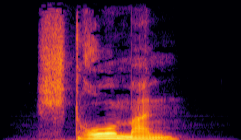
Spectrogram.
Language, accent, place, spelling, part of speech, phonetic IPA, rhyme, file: German, Germany, Berlin, Strohmann, noun, [ˈʃtʁoːˌman], -oːman, De-Strohmann.ogg
- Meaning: front man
